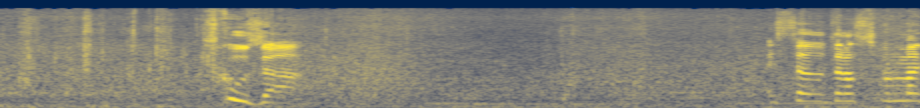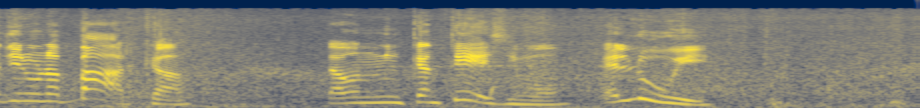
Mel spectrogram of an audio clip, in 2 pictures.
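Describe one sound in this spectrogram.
A young man talks animatedly into a close microphone.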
